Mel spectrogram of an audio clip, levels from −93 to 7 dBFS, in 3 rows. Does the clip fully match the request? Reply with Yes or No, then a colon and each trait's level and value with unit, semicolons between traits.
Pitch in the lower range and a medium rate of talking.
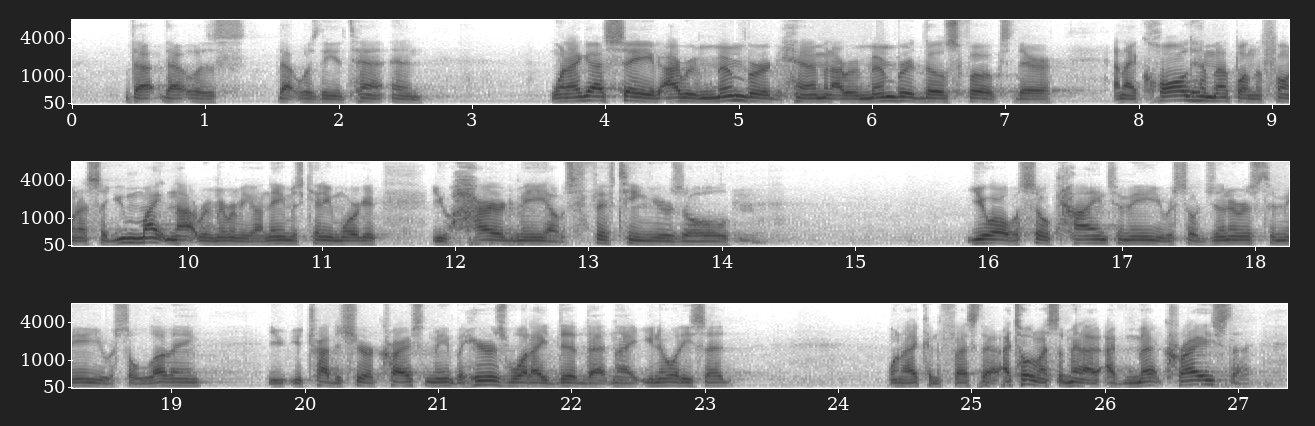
No: low, 110 Hz; fast, 225 wpm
